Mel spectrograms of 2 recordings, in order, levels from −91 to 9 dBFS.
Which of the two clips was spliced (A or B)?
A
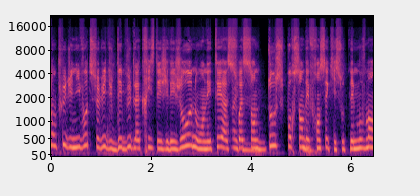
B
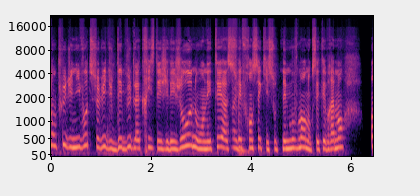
B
